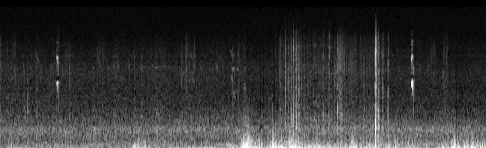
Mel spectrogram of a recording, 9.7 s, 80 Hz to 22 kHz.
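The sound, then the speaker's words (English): A few brief, high bird calls chirp sporadically over steady, rumbling wind noise that buffets the microphone and grows louder midway through. “This is bird 4:47.”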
